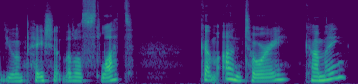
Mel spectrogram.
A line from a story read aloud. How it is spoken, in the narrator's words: sighed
